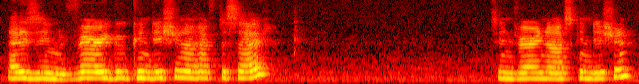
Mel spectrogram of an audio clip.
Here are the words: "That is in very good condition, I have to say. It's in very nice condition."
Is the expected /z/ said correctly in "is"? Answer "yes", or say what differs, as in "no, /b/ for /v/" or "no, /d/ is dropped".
yes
